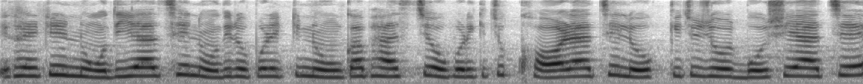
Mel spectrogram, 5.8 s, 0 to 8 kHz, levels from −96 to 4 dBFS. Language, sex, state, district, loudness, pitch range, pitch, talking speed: Bengali, female, West Bengal, Dakshin Dinajpur, -14 LUFS, 270-305 Hz, 285 Hz, 185 wpm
